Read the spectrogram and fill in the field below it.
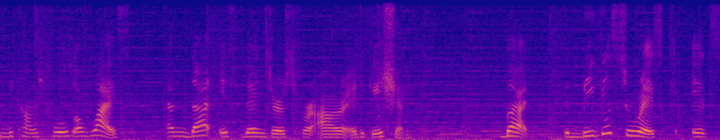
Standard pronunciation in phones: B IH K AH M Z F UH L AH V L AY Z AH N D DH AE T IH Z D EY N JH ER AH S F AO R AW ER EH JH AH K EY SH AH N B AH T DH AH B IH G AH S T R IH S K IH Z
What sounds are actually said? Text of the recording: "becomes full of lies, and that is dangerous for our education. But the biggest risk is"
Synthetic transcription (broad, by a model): B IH K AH M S F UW L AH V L AY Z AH N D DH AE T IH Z D EY N JH ER AH S F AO R AW ER EH JH AH K EY SH AH N B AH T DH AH B IH G AH S T R IH S K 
